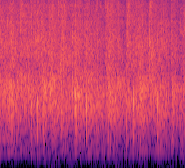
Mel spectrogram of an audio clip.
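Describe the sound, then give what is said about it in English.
Audience applause at a Chicago Blackhawks celebration, honouring the NHL deputy commissioner and the team's owner and president: dense, steady clapping that stays at an even level from start to finish. “Give them a big round of applause.”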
